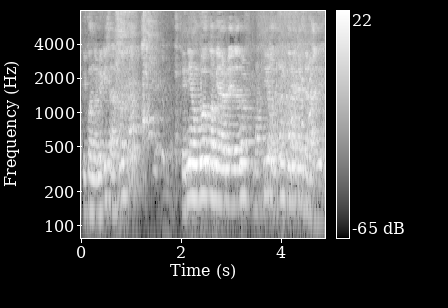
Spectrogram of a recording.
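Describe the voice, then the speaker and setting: A young Spanish man performs a stand-up monologue before a university audience, often jumping into loud, high voices to play the people in his stories. His voice sits fairly high, and the recording comes from some distance in a strongly echoing hall with clear background noise. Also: quick pace. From Spain. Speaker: stand-up comedian. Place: university auditorium with a laughing audience.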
